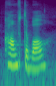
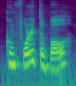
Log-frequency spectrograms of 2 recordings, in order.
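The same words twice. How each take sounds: First: A middle vowel sound is dropped from the word. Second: Every vowel sound in the word is pronounced. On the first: "native speakers just say comfortable" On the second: "instead of saying comfortable"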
